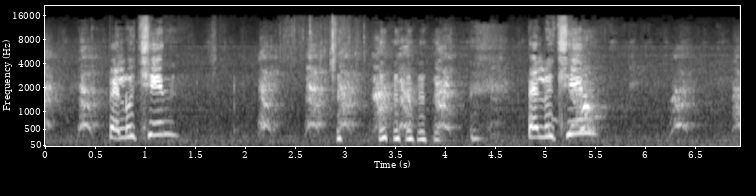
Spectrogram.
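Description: A dog yips, whimpers and barks in short excited bursts close by, mixed in with someone talking affectionately to it.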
